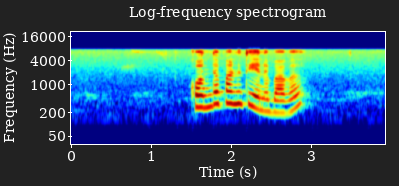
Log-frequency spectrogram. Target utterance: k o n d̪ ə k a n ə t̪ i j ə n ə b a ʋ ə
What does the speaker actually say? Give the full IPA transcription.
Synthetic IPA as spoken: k o n d̪ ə p a n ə t̪ i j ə n ə b a ʋ ə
